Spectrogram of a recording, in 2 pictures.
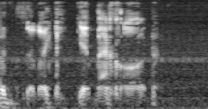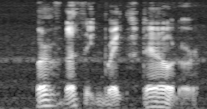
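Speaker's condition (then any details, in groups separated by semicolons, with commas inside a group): Brain injury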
